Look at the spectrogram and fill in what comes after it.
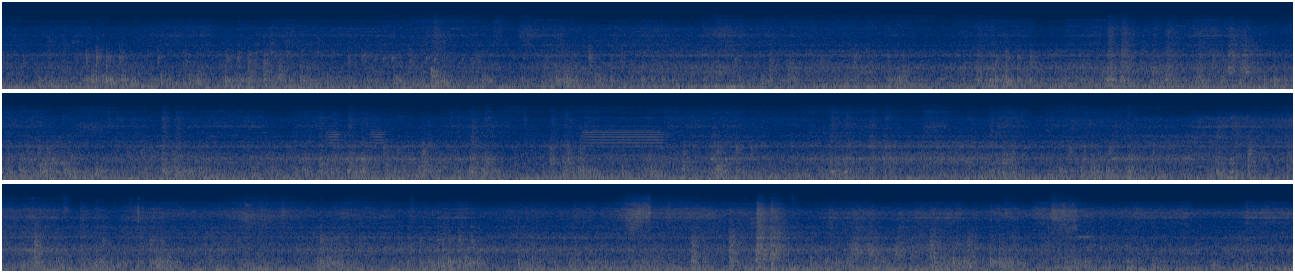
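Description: Tobu Railway local train running along the track, heard from inside the front car: a steady rumble of wheels on rail with clicks over the rail joints. A brief high beep sounds about halfway through.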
